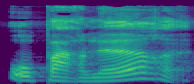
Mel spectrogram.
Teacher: Haut-parleur, c'est une liaison aussi interdite.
